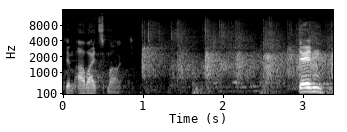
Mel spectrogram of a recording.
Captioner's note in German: Beifall SPD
